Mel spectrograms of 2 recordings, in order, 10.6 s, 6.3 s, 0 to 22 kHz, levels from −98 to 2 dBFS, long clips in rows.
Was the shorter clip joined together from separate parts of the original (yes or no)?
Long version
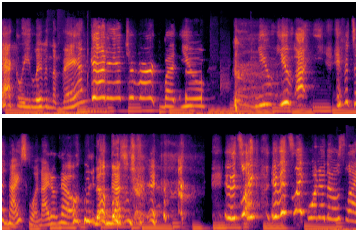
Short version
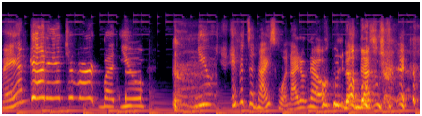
yes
